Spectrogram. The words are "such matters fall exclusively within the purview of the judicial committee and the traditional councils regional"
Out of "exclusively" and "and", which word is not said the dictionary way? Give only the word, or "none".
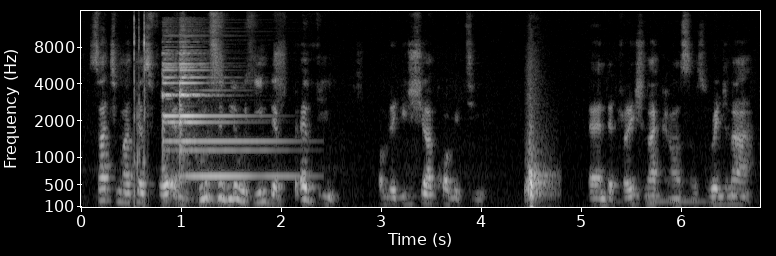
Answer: exclusively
